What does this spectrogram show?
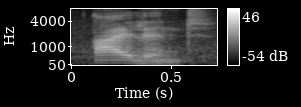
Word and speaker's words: island: Next है ऑल is oblique are silent on this आइलैंड, ISLAND, pronunciation आइलैंड, ठीक है।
